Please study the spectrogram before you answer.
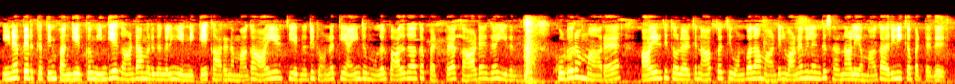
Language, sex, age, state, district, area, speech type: Tamil, female, 30-45, Tamil Nadu, Cuddalore, rural, read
